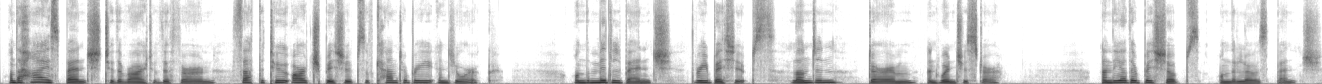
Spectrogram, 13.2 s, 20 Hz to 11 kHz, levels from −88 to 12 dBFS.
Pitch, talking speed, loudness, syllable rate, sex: 225 Hz, 165 wpm, -19 LUFS, 5.0 syllables/s, female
